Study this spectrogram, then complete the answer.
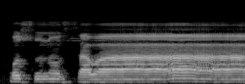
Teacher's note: তো হুসনু সাওয়াব, সাটাকে অবশ্যই রাইট দিবেন আর টানবেন না, ওয়া একালে টানবেন। আর বা এখানে সাকিন হয়ে যাওয়ার কারণে এখানে কলকলা হবে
